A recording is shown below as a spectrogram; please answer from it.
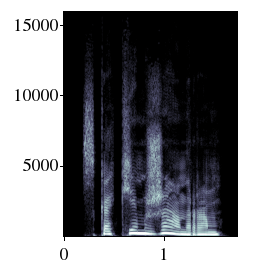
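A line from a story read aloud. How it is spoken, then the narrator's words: Purring. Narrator (Russian): мурлыкнул Сигизмунд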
